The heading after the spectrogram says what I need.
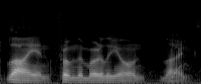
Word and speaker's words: Merlion: Merlion, Yeah, Merlion. potato. Yeah. Okay. Gotcha. That I'm glad line- you're relaxed about pronunciation because we suck at it.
